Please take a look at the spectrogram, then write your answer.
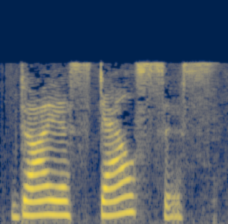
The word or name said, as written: diastalsis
